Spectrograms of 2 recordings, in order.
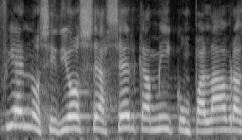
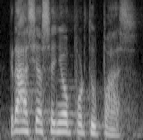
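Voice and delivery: soft prayer; 6 semitones lower, 7 dB quieter than usual. Real, not acted. Quiet prayer.

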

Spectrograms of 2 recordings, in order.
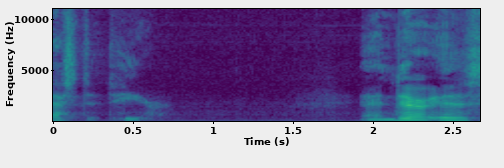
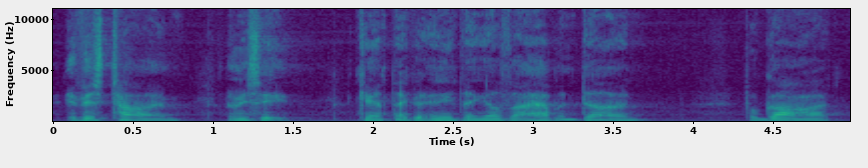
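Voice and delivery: calm acceptance; 3 semitones lower, 8 dB quieter than usual. Retold or imitated. Calm dying believer voiced.

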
